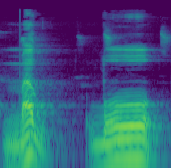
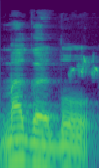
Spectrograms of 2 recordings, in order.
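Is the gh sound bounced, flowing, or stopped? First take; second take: stopped; bounced. First: The gh sound is pressed and stopped. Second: The gh sound bounces with a small rebound. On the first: "maghbu ditekan namanya, itu tidak" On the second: "ada yang memantul"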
